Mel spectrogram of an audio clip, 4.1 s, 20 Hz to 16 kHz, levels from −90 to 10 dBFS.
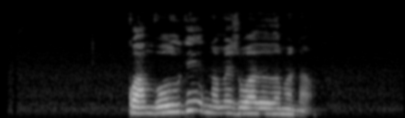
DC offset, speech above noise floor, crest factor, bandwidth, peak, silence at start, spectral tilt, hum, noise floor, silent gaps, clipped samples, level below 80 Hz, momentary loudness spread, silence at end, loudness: under 0.1%; 47 dB; 22 dB; 10 kHz; -6 dBFS; 1.3 s; -8 dB/octave; 50 Hz at -60 dBFS; -72 dBFS; none; under 0.1%; -82 dBFS; 17 LU; 0.95 s; -26 LUFS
